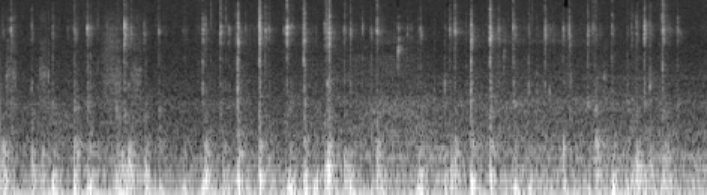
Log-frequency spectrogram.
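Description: A white low-profile plastic computer keyboard is typed on with long painted nails and fingertips. Quick, light, bright key clicks and taps run steadily throughout over a constant low hum, each click short and dry.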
